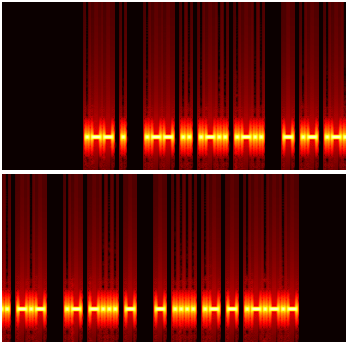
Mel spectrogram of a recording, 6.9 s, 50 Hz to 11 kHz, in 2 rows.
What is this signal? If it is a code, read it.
Morse code, heard as a keyed tone, about 40 wpm, 700 Hz. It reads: WE WILL TALK ABT THAT.
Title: Sentences from Top 400 Words and Abbreviations 40wpm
